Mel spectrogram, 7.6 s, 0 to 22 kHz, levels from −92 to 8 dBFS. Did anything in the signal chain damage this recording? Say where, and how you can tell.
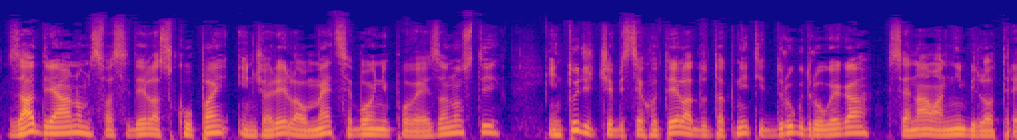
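No, nothing in this speech recording stood out as damaged by any stage of the signal chain when I listened.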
